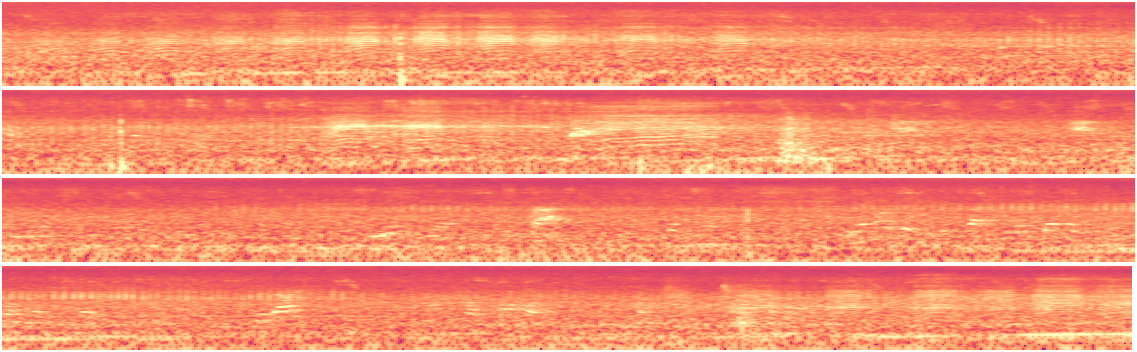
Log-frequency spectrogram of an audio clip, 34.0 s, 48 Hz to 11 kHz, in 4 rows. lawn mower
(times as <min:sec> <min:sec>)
0:00.0 0:14.4, 0:29.7 0:33.9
